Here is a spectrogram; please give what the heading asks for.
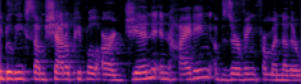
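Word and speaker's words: djinn: I'm pronouncing this right but it starts with jin dj i n and it's an Islamic mythology the oh it's pronounced jin uh are powerful beings made of smokeless fire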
